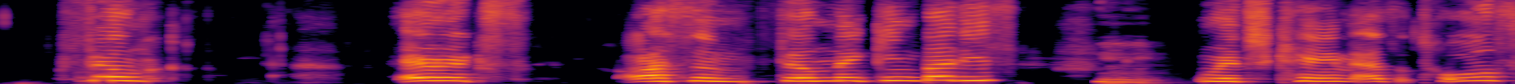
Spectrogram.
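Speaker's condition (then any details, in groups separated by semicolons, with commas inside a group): Cerebral palsy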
